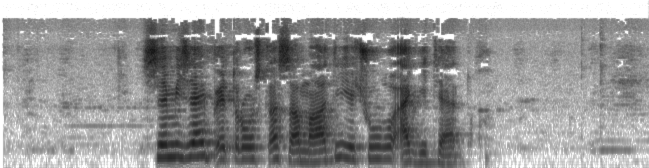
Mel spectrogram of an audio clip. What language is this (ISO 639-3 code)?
sva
